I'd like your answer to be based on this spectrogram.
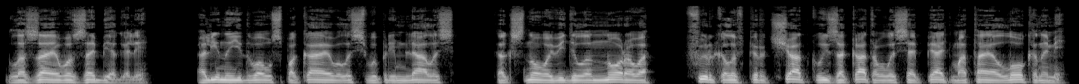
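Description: A man narrating a mystical period thriller as an expressive audiobook reader. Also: low-pitched, normal speed, no room sound, clean studio sound. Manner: expressive, dramatic storytelling.

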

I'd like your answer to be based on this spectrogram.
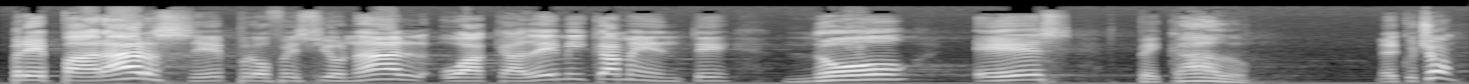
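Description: A man's voice: sits high, bright, forceful tone. A man with a Costa Rican accent, a pastor giving a live Bible study in church, emphatic, repeating key phrases and asking the congregation direct questions. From Costa Rica.

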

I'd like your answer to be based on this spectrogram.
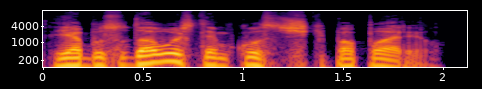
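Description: A man's voice: medium pitch, quick pace, mellow, dry recording, studio quality, lightly acted. A man voicing a coarse, greedy male thug in an audiobook, grumbling as he talks. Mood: content. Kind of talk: audiobook character voice.

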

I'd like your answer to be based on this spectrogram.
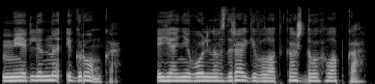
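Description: Low-voiced woman narrating an audiobook. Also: fairly even intonation, a little fast, a little mellow, no echo, clean studio sound. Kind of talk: first-person audiobook narration.

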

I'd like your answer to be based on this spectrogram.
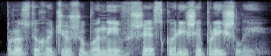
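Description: A man's voice: mid-range voice, steady tone, normal speed, fairly bright tone, dry recording, clean studio sound, lightly acted. A man reading an audiobook, voicing a wary, weary male warrior who talks in a careful, placating way. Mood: uneasy.

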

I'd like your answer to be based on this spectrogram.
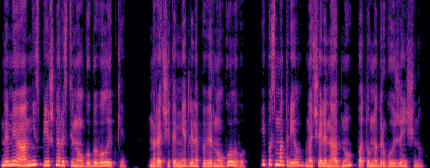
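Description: Woman narrating a first person audiobook, lowish warm voice, tense and even. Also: moderate pace.

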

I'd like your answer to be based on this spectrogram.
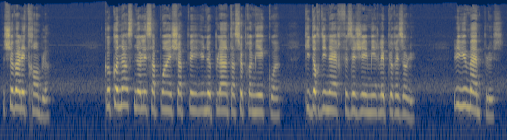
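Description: Lady reading an old novel aloud, expressive, kinda high voice. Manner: measured, expressive storytelling. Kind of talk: audiobook narration of a classic novel.

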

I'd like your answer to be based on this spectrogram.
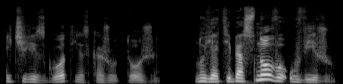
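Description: A man voicing a grieving young woman in an audiobook, speaking in a quiet, restrained way. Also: mid-range voice, animated, fairly quick, slightly rough, no echo, clean studio sound. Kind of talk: audiobook character reading.

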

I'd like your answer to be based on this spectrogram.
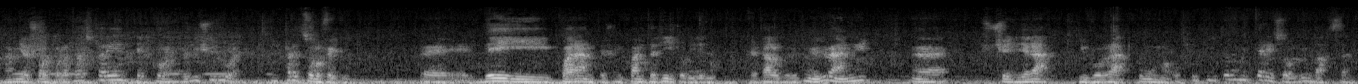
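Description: A book publisher over sixty, with a mid-range voice, speaks at a book presentation in front of an audience. His delivery is impassioned, emphatic and declamatory, at times halting and repeating itself. The mic is distant and roomy, catching clear background noise.

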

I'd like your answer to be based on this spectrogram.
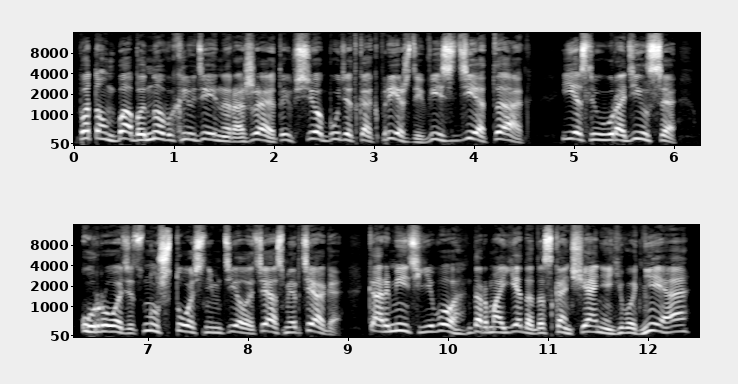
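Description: A man voicing a sullen, hot-tempered young man who shouts back indignantly. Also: high voice, lively intonation, moderate pace, hardly any pauses, dry recording, studio quality, voice pushed up.

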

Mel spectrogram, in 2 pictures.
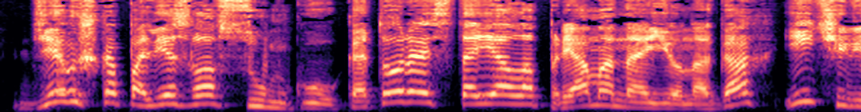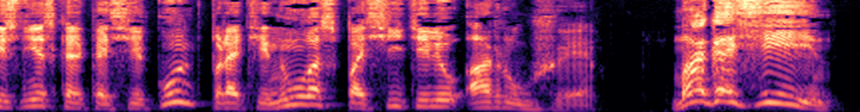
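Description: Lively male audiobook narrator. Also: fairly high pitch, moderate pace, hardly any pauses, no echo, studio quality. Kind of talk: audiobook narration of a crime novel.

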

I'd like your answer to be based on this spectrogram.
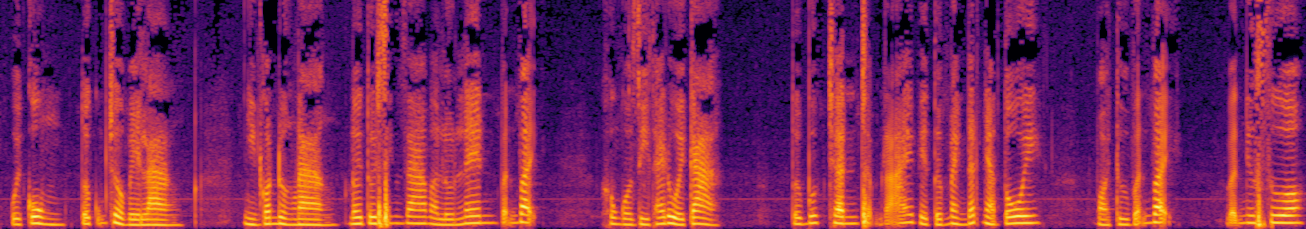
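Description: A woman's voice: on the high side, darkish tone, dry recording. A woman telling a melancholy first-person story in a reflective narrating style.

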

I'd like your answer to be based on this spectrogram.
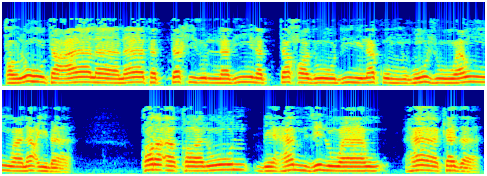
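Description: Slow, high-voiced man teaching recitation. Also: steady tone. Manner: measured, explanatory, recites each example. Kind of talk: radio lesson on recitation variants. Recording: dull lo-fi archival radio recording.

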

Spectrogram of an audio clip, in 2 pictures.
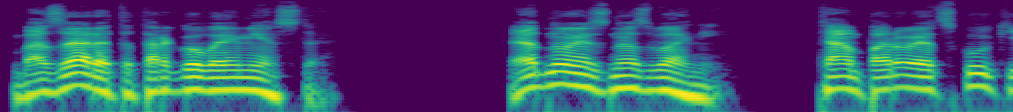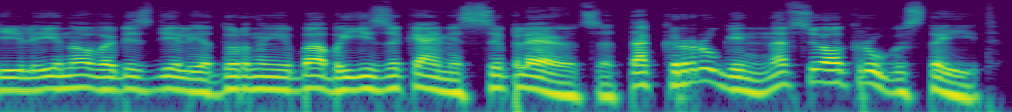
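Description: A man's voice: on the low side, lively intonation, normal speed, dry recording, studio quality, natural voice. A man voicing a stern, scolding village smith in an audiobook, lecturing in a mock-solemn way. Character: gruff commanding male village smith. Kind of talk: audiobook character voice.

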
